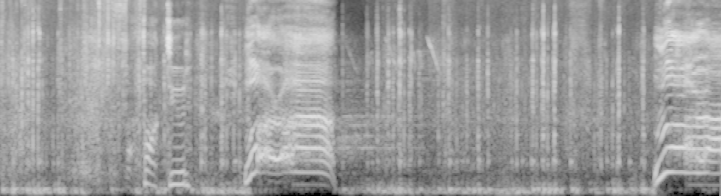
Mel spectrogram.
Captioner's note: screaming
